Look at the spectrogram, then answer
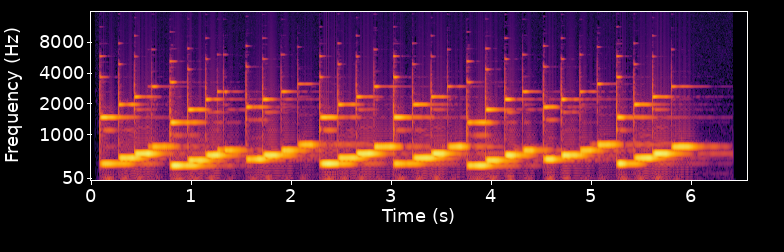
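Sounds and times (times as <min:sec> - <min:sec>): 
xylophone: 0:00.0 - 0:06.4.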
